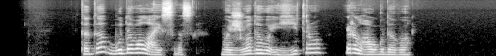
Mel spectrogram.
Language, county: Lithuanian, Vilnius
